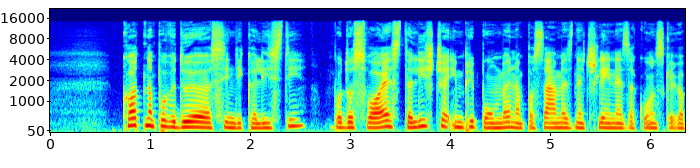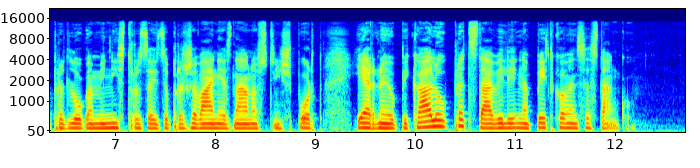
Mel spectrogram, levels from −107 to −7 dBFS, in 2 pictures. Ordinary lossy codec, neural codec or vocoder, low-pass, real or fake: none; none; 14.4 kHz; real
